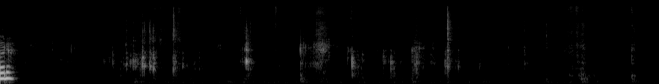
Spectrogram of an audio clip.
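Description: Faint rustling and small scrapes and taps of paper being handled: folded accordion paper pieces are slid and pressed into place, in short scattered bursts.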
